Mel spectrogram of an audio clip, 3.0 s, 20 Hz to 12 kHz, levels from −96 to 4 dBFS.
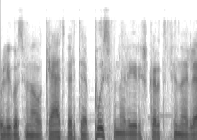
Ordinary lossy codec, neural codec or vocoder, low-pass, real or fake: Opus, 16 kbps; none; 7.2 kHz; real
